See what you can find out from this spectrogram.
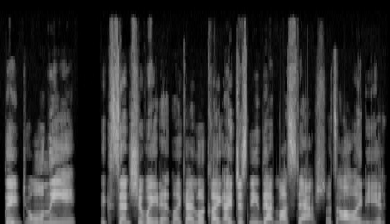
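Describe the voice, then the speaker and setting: A woman hosting a podcast, chatty and quick to laugh. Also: medium pitch, animated, a bit bright, dry recording, clean studio sound. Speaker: podcast host.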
